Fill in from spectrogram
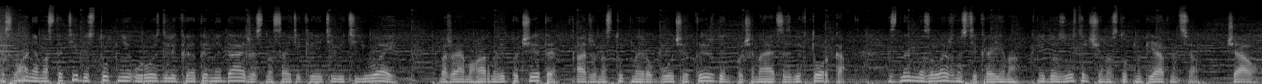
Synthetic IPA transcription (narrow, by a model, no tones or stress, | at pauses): pɔslˠɑ̰nʲːɐnɐst̪ɐtʲid̪ɔst̪upnʲiʔuɾɔzʲdʲilʲikɾeɐt̪ɪwnɪjd̪ɛjʲʒɛst̪ʲnɐsɑjtʲikɾʲijɐtʲiʋʲitʲijuɛj | ʋɐʒɑjemɔɦɑrnɔʋʲid̪̚pɔt͡ʃɪt̪ɪɑʒɛnɐst̪upnɪjɾɔbɔt͡ʃɪt̪ɪʒd̪ɛnʲpɔt͡ʃɪnɑjet͡sʲːɐzʲʋʲiwt̪ɔrkɐ̰ | zd̪nɪmʲnezɐlˠɛʒnɔsʲtʲikɾɐjinɐid̪ɔzust̪ɾʲit͡ʃʲʊnɐst̪upnʊpʲjat̪nɪt͡sʲʊ̰ | t͡ʃɑɔ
